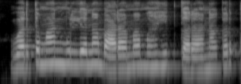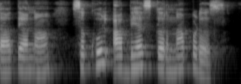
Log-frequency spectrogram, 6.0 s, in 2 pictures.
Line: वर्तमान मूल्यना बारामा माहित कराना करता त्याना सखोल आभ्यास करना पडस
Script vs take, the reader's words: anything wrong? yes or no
no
